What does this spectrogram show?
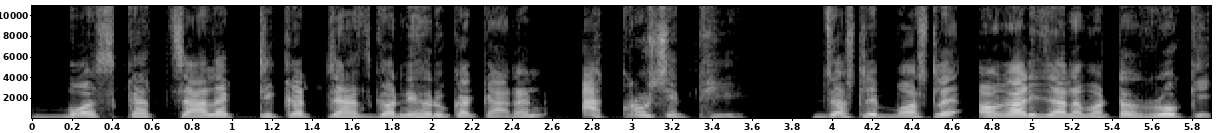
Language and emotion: Nepali, angry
